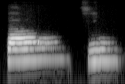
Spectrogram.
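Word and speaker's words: 钢筋: The gang would be like a girl plus A and G on. So first tone gang, gang. Jin will be like G plus inside or outside, but first tone. In, Jin, Gang, Jin, Gang, Jin.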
